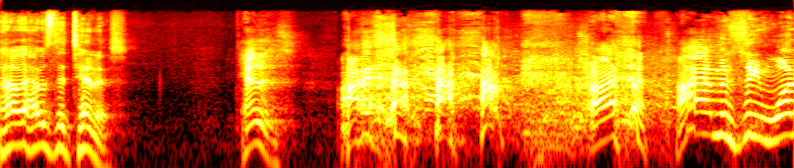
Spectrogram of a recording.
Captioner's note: laughing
